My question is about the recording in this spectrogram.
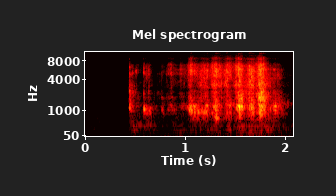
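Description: A person sniffing a decorated cookie held up to the nose: a quick run of several short sniffs in the second half, after a faint click.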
